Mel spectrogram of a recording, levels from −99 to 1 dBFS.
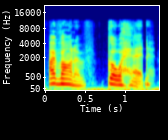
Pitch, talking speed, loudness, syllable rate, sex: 195 Hz, 125 wpm, -17 LUFS, 5.4 syllables/s, female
